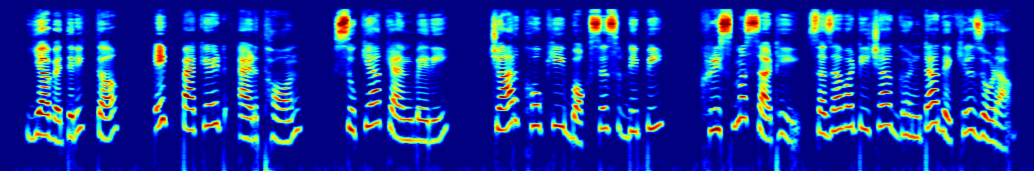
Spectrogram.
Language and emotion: Marathi, neutral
